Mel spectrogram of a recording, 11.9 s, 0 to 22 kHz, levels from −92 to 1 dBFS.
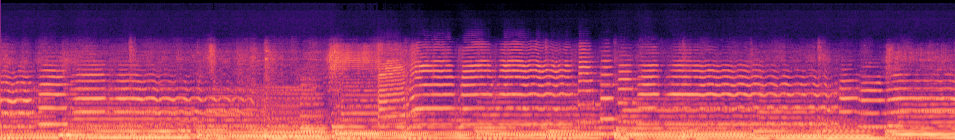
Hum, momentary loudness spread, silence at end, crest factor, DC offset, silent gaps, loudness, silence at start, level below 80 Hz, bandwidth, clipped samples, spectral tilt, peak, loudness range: none; 2 LU; 0 s; 10 dB; under 0.1%; none; -13 LUFS; 0 s; -20 dBFS; 7.6 kHz; under 0.1%; -6.5 dB/octave; -2 dBFS; 1 LU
